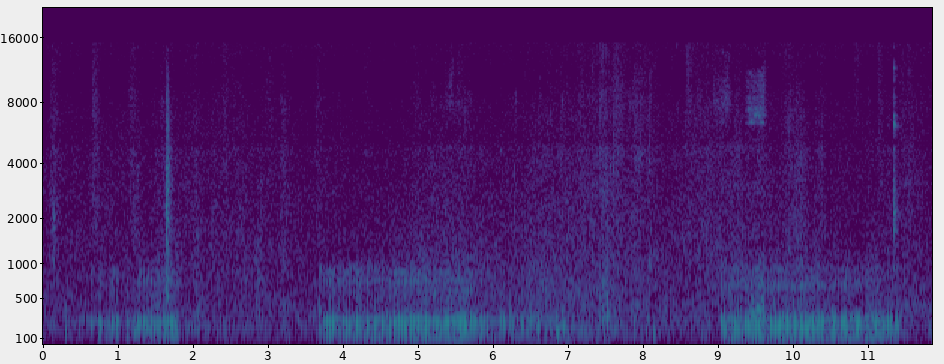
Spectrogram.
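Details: Dog growling in three long, low, buzzy rumbles, each lasting about one and a half to three seconds, separated by quieter pauses, with a faint click near the start.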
